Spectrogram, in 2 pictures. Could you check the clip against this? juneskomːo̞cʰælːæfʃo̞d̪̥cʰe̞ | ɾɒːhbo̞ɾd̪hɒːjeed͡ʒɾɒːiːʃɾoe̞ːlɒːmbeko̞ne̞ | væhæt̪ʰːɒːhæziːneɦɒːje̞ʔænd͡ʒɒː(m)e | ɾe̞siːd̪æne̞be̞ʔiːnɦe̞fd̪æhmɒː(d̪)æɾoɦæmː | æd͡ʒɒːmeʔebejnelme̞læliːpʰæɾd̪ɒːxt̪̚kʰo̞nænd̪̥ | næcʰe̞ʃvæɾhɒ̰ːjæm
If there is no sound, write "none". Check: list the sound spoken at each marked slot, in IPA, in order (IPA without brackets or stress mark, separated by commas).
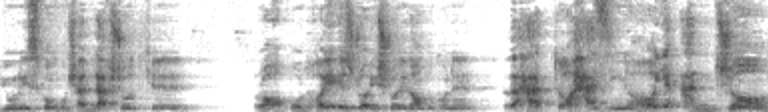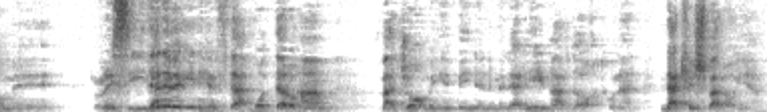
m, d̪ː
